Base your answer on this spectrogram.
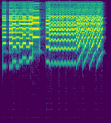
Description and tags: retro game jingle
Retro chirpy video game jingle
